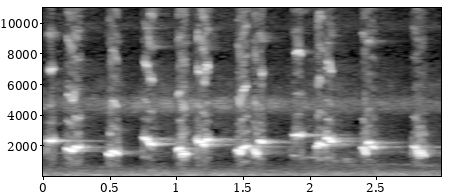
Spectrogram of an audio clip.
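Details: Chattering sooty-headed bulbul, long 'ropel' song intended to prompt other bulbuls to reply: about a dozen bright, slurred chirps, some paired, delivered roughly four per second over a thin steady background tone.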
